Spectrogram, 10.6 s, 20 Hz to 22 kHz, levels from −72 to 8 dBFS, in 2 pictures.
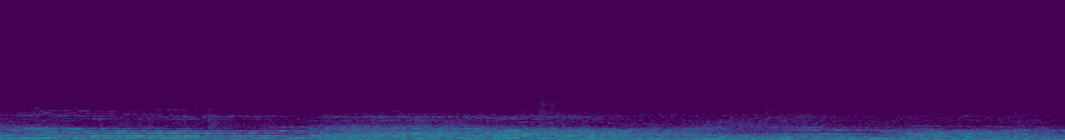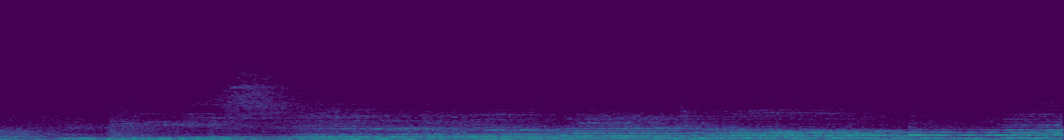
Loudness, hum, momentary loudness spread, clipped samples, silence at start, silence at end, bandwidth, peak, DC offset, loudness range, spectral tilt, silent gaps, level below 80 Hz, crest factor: -37 LUFS; none; 5 LU; under 0.1%; 0 s; 0 s; 15 kHz; -22 dBFS; under 0.1%; 4 LU; -6.5 dB/octave; none; -48 dBFS; 14 dB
